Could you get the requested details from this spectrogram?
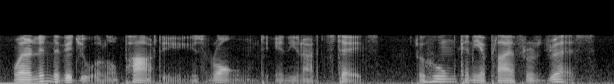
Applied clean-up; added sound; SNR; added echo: none; none; none; none.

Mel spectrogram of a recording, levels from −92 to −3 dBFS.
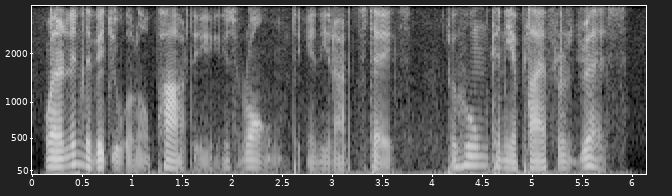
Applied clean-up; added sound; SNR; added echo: neural mask model Resemble Enhance denoiser.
